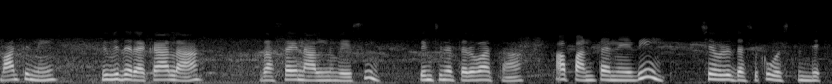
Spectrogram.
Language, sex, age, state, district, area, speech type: Telugu, female, 18-30, Andhra Pradesh, Vizianagaram, rural, spontaneous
